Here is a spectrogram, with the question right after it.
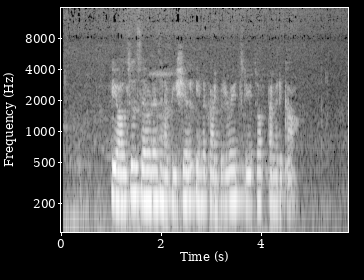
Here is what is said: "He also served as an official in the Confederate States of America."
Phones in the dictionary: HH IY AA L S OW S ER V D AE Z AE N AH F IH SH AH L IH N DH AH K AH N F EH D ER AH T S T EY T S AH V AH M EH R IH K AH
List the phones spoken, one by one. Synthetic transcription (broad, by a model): HH IY AA L S OW S ER V D AE Z AE N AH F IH SH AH L IH N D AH K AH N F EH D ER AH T S T EY T S AH V AH M EH R IH K AH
